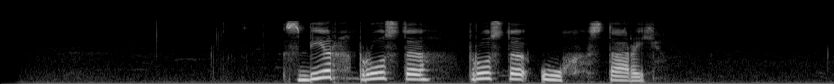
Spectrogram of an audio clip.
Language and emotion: Russian, neutral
